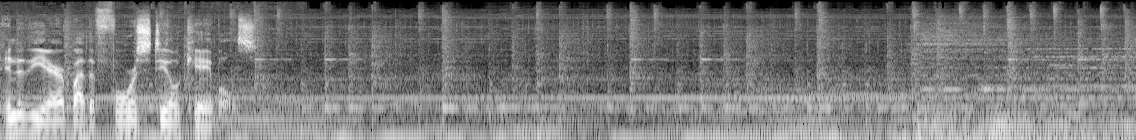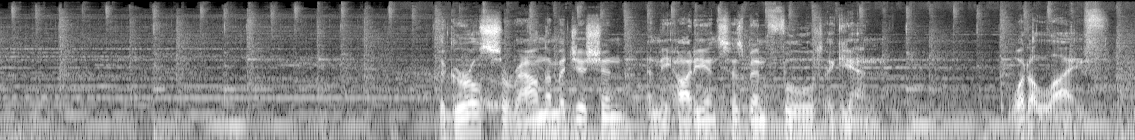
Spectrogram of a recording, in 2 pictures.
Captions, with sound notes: by the four steel cables. (winch running) (soft music) The girls surround the magician, and the audience has been fooled again. What a life.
